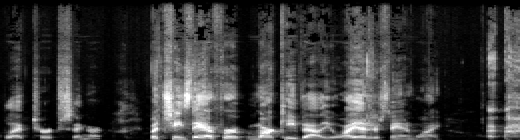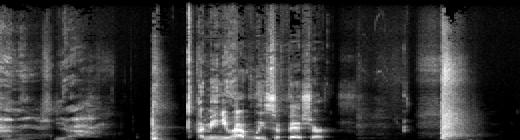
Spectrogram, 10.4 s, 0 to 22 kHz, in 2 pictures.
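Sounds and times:
speech: 0.0 - 6.2, 7.2 - 8.6
sharp loud hand slap: 9.6 - 10.0.

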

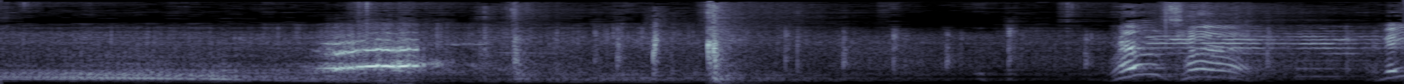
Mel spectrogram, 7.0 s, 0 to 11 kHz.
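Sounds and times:
car engine humming low: 0.0 - 4.4
car tire squealing turning into a parking lot: 1.4 - 2.7
speech: 5.9 - 7.0.

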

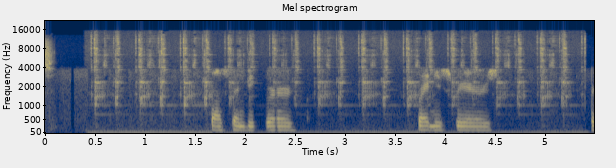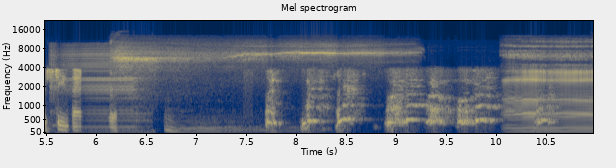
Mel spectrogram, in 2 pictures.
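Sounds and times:
droning tonal hum: 0.4 - 9.3
speech: 1.6 - 2.7, 3.7 - 4.6, 5.5 - 7.0, 7.7 - 9.0
dogs whining yips: 7.5 - 10.1
several dogs barking: 7.7 - 10.6.

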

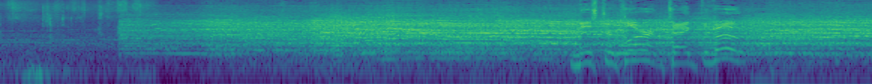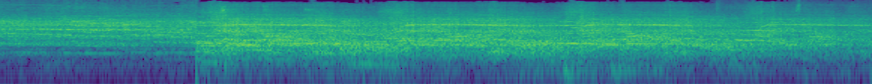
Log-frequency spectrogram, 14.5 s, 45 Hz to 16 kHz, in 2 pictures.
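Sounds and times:
large crowd of protesters in a state House chamber balcony screaming booing and shouting: 1.0 - 14.5
speech: 4.8 - 6.4.

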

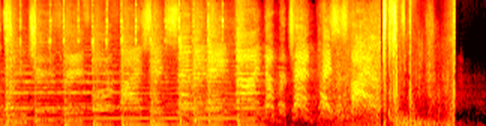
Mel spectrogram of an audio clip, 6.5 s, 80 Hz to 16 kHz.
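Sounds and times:
punchy band music with rhythmic hits: 0.0 - 3.9
gunshot sound effect reversed and choked: 5.0 - 6.4.

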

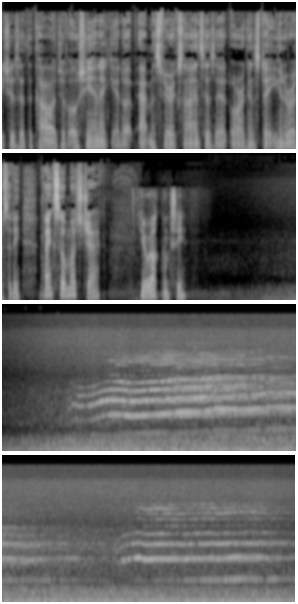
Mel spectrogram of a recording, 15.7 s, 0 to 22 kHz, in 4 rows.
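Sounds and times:
speech: 0.0 - 6.5
long rising whale calls: 8.6 - 15.6.

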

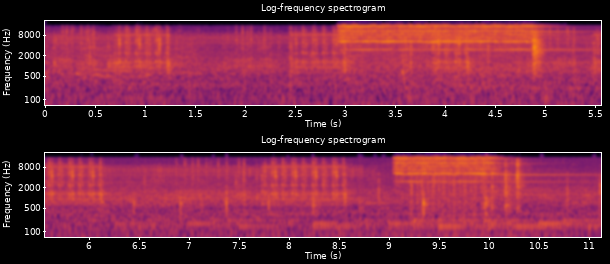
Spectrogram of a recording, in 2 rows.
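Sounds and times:
low noise: 0.0 - 11.1
telephone ringing for a collect call: 2.5 - 11.1.

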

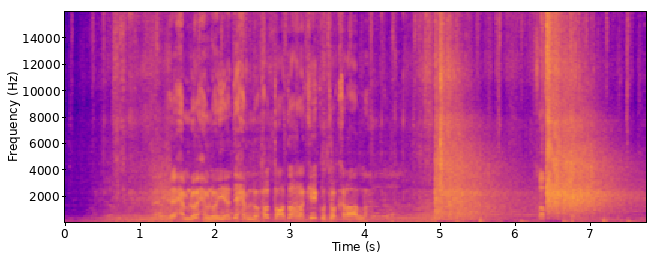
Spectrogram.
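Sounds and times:
people talking: 0.4 - 4.6
gunshots: 5.0 - 7.7.

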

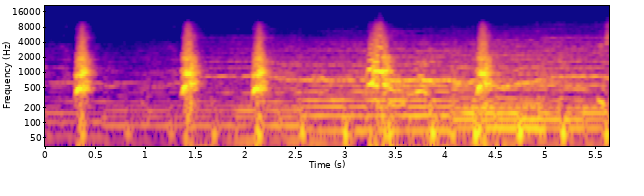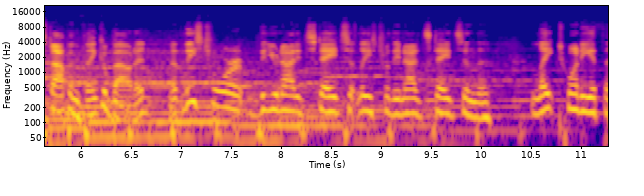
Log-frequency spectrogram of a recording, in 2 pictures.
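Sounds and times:
dog barking sharply: 0.3 - 0.6, 1.4 - 2.4, 3.2 - 3.6, 4.3 - 4.6
speech: 5.6 - 11.2.

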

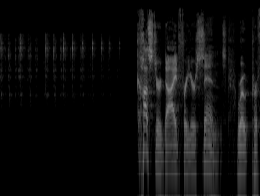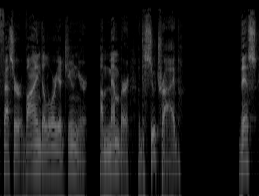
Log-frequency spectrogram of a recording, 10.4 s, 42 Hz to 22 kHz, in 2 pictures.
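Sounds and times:
typewriter keys clacking: 0.0 - 2.5
speech: 2.8 - 8.9, 10.0 - 10.3.

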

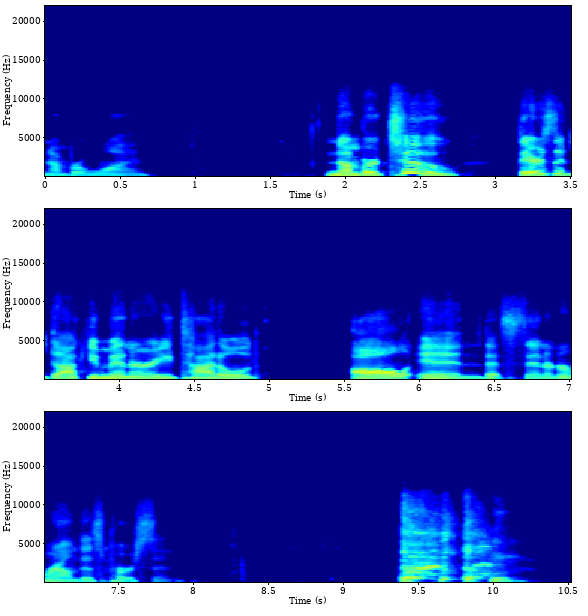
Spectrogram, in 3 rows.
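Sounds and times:
speech: 0.0 - 0.8, 1.9 - 5.0, 5.6 - 8.0, 9.4 - 10.3
person coughing: 9.4 - 10.4.

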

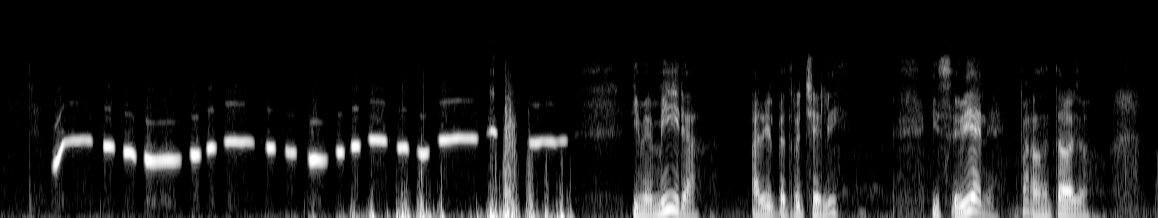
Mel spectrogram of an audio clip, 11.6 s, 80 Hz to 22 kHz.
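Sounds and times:
person whistling a folk song melody: 0.5 - 5.8
speech: 6.3 - 11.4.

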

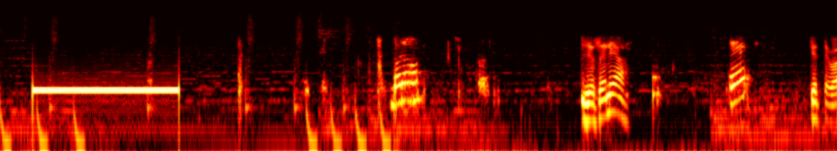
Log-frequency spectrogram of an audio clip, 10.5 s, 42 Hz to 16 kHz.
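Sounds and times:
telephone ringing for an incoming call: 0.4 - 2.3
speech: 4.9 - 5.4, 7.3 - 8.0, 9.1 - 9.5, 10.1 - 10.4.

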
